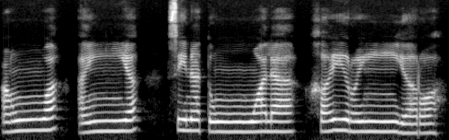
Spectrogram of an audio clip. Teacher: واو اور یا پہ نون کی آواز باقی رکھتے ہوئے اَوْ اَيَّ سِنَةٌ وَلَا خَيْرٌ يَرَهُ، اس طرح سے غنہ کر کے پڑھیں گے۔ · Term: ناقص ادغام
